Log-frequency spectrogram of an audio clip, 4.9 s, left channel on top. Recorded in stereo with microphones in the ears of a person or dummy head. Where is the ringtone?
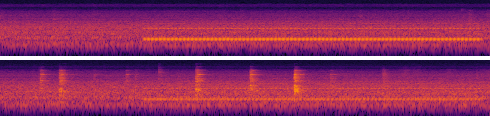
50° left (ahead or behind), 1.3 m.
